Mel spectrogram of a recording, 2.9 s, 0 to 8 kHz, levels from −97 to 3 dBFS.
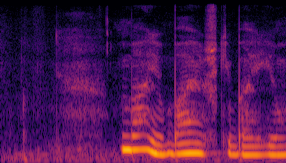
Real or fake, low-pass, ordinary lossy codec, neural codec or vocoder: real; 7.2 kHz; none; none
